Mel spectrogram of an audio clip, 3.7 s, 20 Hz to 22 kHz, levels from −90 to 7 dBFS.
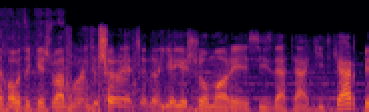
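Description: From 0.66 s to the end, the call's bandwidth estimate collapsed and the encoder was forced onto far fewer bits, a call bitrate drop consistent with a fall from 32 kbps to 6 kbps. The coarser coding makes the sound rough and watery, and the audio bandwidth narrows from 20 kHz to 8 kHz, so the top end is cut away and everything turns muffled. The lowest rate holds for about 1.09 s, and the sound does not fully clear before the clip ends.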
